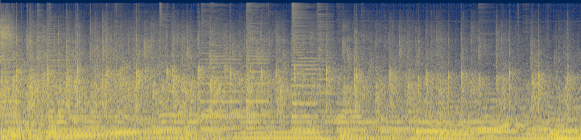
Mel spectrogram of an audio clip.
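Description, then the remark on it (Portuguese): An audience applauds steadily for the Lord, a dense crackle of many hands clapping at once, with sustained keyboard chords playing underneath throughout. “Você pode dar uma salva de palmas para o Senhor.”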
